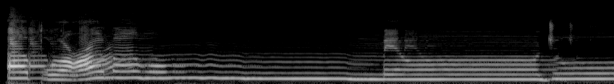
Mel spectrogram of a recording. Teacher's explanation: میم ساکن کے بعد دوسری میم ہے تو یہاں پر ادغام شفوی کا قاعدہ ہوگا، یعنی میم ساکن میں ہم غنہ کر کے پڑھیں گے۔ من جوع میں نون ساکن کے بعد حرف اخفا میں سے جیم ہے تو یہاں پر ہم اخفا کا غنہ کریں گے۔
